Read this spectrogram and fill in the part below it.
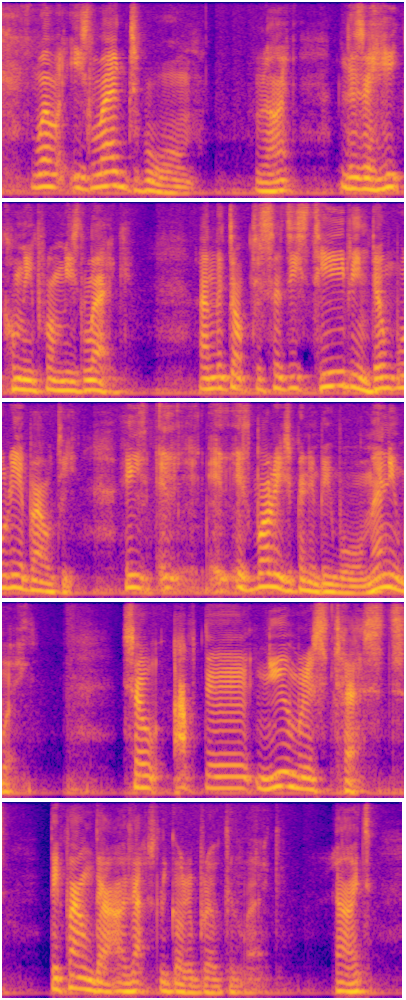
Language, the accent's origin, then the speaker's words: English; Scotland, United Kingdom; born there; where I was born in Scotland, in Ayrshire, 1961.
